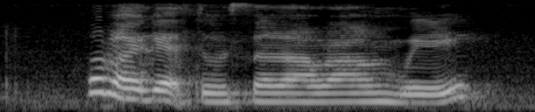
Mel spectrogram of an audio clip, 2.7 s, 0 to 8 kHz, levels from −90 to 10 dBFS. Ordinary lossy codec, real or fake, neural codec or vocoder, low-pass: none; fake; codec, 44.1 kHz, 3.4 kbps, Pupu-Codec; 7.2 kHz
